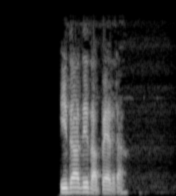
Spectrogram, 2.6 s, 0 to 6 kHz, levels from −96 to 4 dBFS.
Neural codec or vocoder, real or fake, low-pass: none; real; 5.4 kHz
